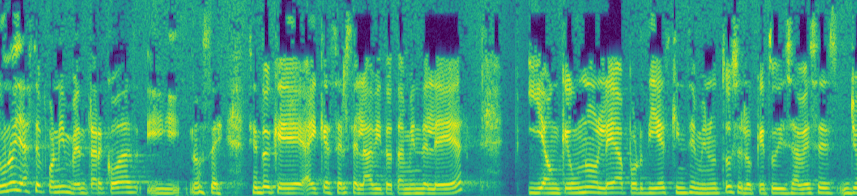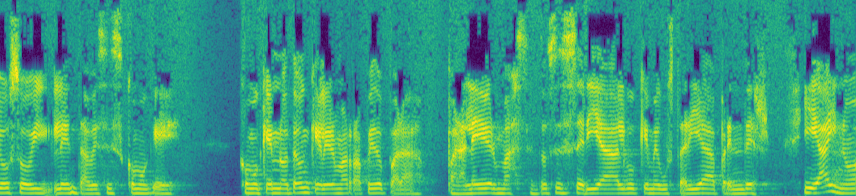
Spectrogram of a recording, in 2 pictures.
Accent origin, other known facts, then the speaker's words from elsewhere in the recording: Mexico; first language Spanish; moved away as an adult; also born or lived in Spain; now in Malta; soy mexicana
